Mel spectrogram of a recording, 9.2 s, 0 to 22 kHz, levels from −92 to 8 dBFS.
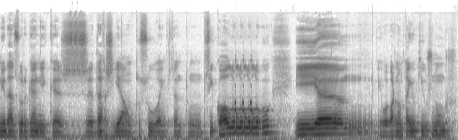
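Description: There's a stutter from repeated frames at two spots. From 1.43 to 1.63 s a chunk of about 104.5 ms plays two extra times, adding 209 ms. From 4.69 to 5.16 s a 156.7 ms chunk plays three extra times, adding 470 ms. The compressed frames were written or sent more than once, so the decoder just replays them and the audio runs long by the repeated time.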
